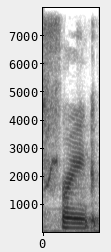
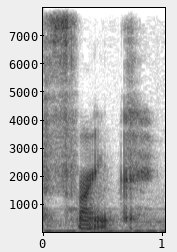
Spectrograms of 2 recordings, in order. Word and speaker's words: Franc: one is rouge frank i'm pretty sure it's frank because this is a france based brand and f r a n c is pronounced frank if i'm not mistaken if you guys are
